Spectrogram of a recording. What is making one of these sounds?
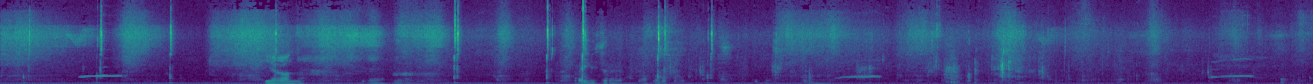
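A baby monkey gives short high squeaks nearby.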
